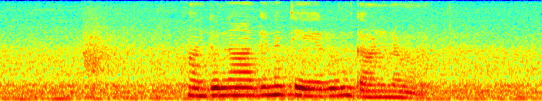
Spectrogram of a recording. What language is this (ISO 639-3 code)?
sin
